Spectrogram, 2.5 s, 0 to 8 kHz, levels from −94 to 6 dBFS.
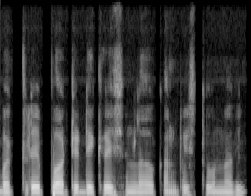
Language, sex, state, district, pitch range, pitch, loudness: Telugu, male, Telangana, Mahabubabad, 105-110 Hz, 110 Hz, -18 LUFS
